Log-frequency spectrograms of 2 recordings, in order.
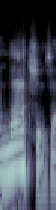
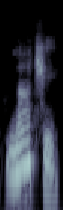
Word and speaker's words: Natchez: And in researching them, I found that there was a tribe called the Natchez. Actually, they pronounce it Nachi.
